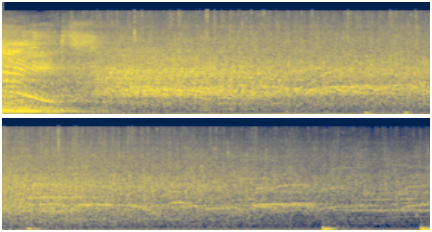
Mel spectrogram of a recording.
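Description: Concert audience applauding and cheering with scattered shouts after a live hard-rock song, the applause slowly fading. The band's last note falls away in the first half second, and there are two short low thumps near the end.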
